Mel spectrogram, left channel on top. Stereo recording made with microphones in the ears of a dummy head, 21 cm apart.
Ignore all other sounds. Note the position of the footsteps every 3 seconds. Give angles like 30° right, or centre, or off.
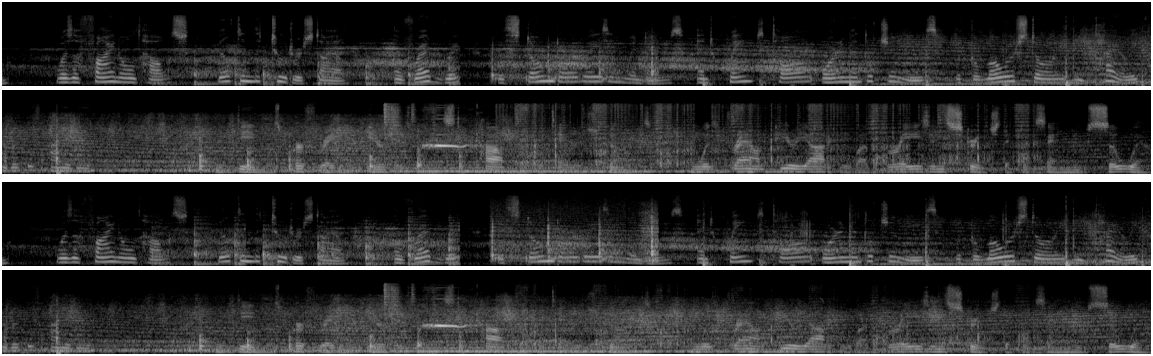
80° right, 80° right, 60° right, 10° right, 50° left, 60° left, 60° left, 70° left.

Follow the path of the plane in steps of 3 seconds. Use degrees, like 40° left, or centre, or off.
70° left, 70° left, 60° left, 50° left, 30° left, 10° right, 50° right, 60° right.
